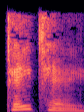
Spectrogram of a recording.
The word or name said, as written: tete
